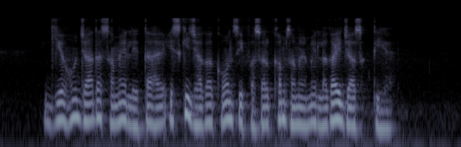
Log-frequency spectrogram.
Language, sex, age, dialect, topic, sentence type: Hindi, male, 25-30, Garhwali, agriculture, question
